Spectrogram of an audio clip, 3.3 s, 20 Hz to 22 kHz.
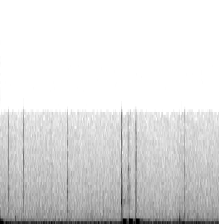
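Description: Button presses in The Stanley Parable on PS4, a few short electronic beeps and tones of varying pitch, heard alone over a steady low background hum.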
